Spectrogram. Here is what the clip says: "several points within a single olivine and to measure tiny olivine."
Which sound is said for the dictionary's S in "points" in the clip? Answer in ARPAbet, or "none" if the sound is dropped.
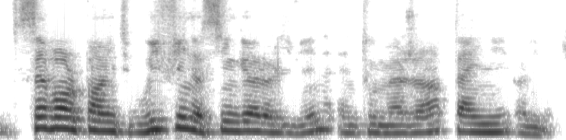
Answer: none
